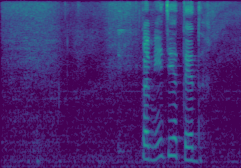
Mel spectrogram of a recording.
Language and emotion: Russian, neutral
